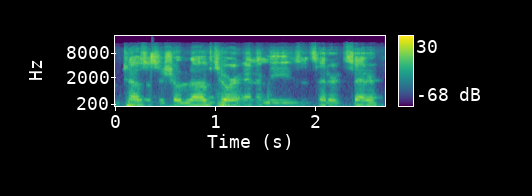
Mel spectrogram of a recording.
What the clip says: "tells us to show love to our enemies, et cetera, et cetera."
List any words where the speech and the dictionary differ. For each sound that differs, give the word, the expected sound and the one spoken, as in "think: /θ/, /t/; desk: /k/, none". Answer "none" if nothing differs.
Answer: none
